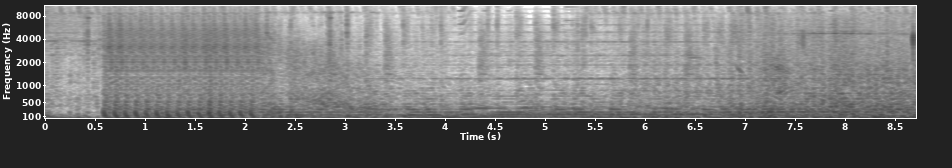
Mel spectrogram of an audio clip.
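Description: Sustained assault-rifle fire aimed at the Harrier jet in Metal Gear Solid: Twin Snakes rattles on loudly and steadily, layered with mechanical clanks and crashing impacts, with no voices over it.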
